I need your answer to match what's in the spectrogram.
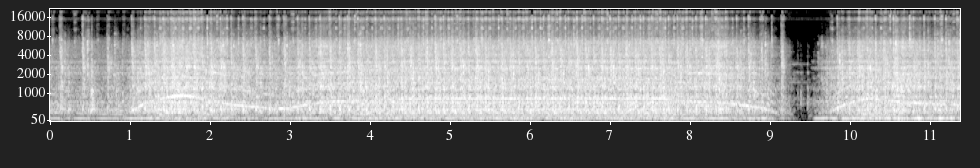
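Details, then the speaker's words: Singer sewing machine stitching after its routine 6-monthly cleaning and maintenance: smooth, even whirring stitch rhythm at steady pace, a brief stop, then runs cleanly again; healthy, well-oiled, normal stitching. "You hear how it purrs?"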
